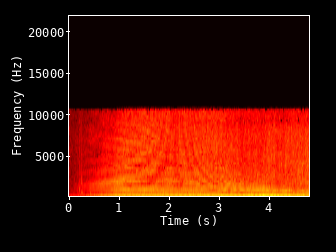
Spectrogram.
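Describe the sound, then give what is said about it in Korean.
A train rumbles along steadily while its horn blares in a long, continuous blast, loud, with no voices. “그러니 기차를 타고 대구로 돌아가는 그의 심장이 요동치는 건 당연한 일이었다.”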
